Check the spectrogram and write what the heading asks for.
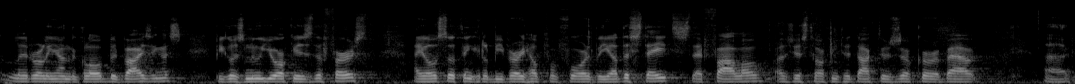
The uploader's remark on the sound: Audio press conference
